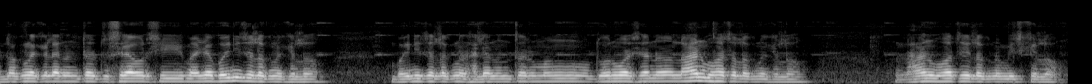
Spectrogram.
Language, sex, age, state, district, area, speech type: Marathi, male, 45-60, Maharashtra, Amravati, rural, spontaneous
